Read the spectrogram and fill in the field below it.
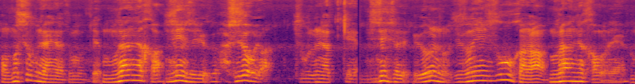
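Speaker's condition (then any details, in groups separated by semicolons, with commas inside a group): Tongue cancer, partial glossectomy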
